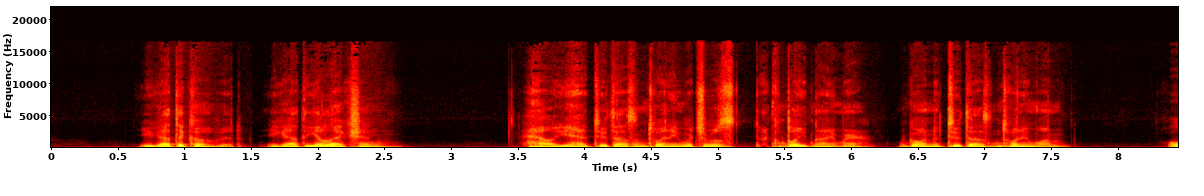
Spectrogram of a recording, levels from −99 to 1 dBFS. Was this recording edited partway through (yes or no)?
yes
